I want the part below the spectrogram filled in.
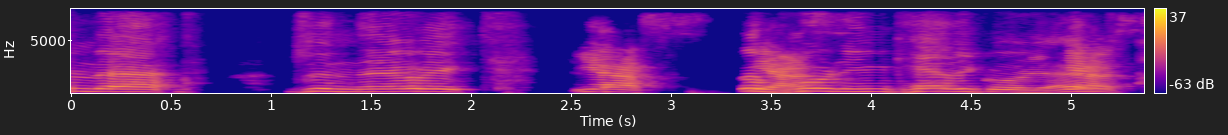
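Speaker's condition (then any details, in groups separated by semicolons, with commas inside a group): Cerebral palsy; mild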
